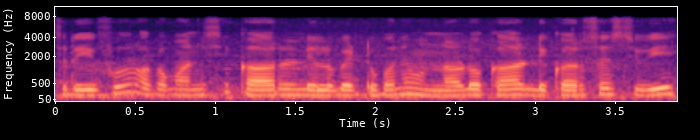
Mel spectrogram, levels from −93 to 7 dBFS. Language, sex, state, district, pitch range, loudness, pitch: Telugu, male, Andhra Pradesh, Sri Satya Sai, 145-160 Hz, -17 LUFS, 150 Hz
